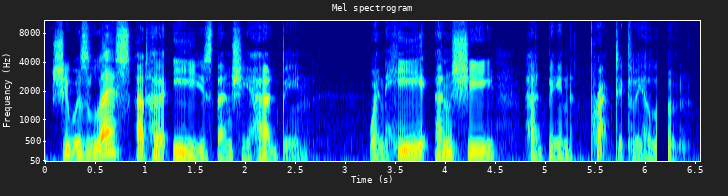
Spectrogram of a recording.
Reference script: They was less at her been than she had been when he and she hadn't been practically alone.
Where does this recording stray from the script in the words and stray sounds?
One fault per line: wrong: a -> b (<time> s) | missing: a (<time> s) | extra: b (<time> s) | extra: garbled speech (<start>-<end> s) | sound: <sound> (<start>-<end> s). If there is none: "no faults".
wrong: They -> She (0.1 s)
wrong: been -> ease (1.3 s)
wrong: hadn't -> had (4.8 s)
sound: dropout (6.1-6.2 s)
